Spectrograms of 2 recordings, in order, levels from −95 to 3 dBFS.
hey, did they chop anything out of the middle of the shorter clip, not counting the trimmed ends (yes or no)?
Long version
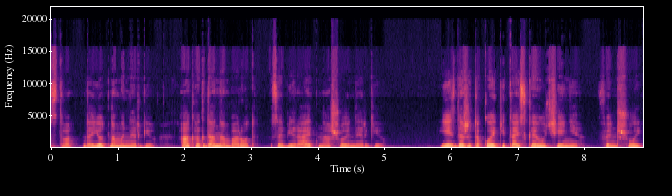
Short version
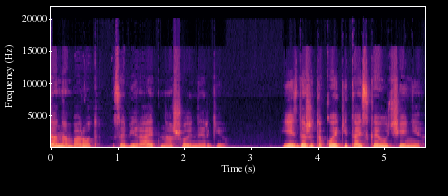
no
